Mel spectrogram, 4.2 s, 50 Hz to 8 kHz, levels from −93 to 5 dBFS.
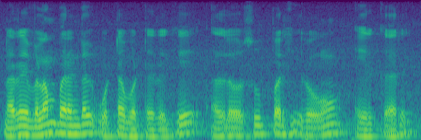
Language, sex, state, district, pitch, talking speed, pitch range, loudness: Tamil, male, Tamil Nadu, Kanyakumari, 135 Hz, 115 wpm, 110-150 Hz, -16 LUFS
